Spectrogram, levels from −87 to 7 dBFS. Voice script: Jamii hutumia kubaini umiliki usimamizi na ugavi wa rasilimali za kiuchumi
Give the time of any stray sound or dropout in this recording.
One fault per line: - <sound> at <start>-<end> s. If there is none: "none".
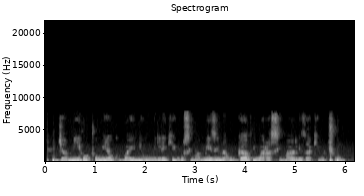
none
